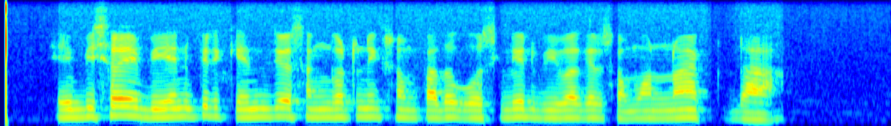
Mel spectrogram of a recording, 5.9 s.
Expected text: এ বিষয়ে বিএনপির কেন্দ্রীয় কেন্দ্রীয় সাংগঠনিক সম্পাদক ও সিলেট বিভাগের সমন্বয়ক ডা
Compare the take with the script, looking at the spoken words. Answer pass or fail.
fail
